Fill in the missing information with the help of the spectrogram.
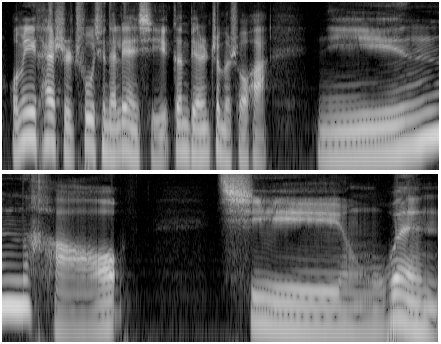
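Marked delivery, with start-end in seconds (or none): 3.1-8.7 very slow and deliberate, each syllable spaced out. Showing how they practised talking to other people, in very slow speech. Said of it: "说到这么慢的时候".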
